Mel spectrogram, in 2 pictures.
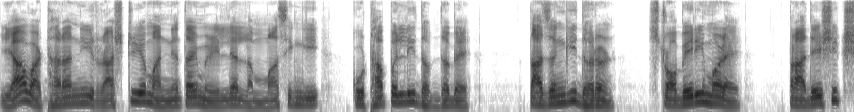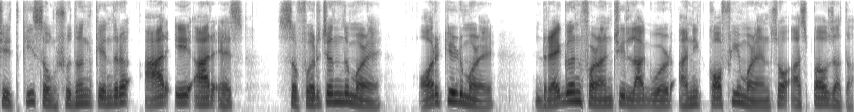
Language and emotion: Goan Konkani, neutral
